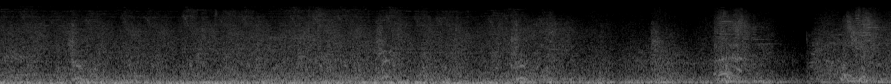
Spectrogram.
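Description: Fiery explosions boom and crackle.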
